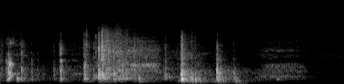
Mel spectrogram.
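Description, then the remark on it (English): A rapid flurry of dull thuds and scuffling impacts of punches landing on a man's body, followed by a softer fading rustle. “Thanks for letting me take that poke at him, Vance.”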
